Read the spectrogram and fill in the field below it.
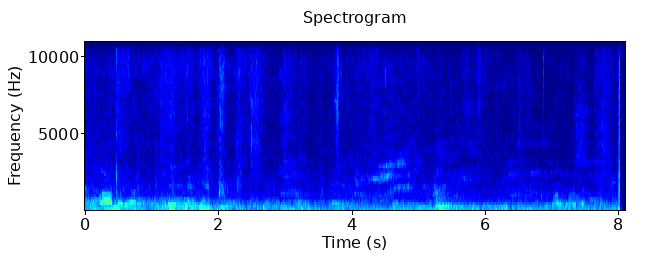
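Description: A crowd of men talks loudly nearby, voices overlapping.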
